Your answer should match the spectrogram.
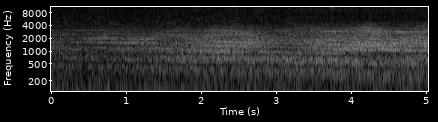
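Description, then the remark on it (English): A steady, broad engine drone from an airplane passing overhead on a sunny morning at Houston Lake, loud and continuous for the whole stretch, with a smooth rumbling wash and no talking. “We have a plane up there going.”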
